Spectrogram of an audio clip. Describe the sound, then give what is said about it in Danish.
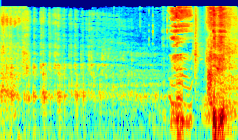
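A voice imitates sputtering coughs, two harsh wet bursts close together near the end after a quiet stretch, like someone hacking up water. “Den hoster noget vandet op.”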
